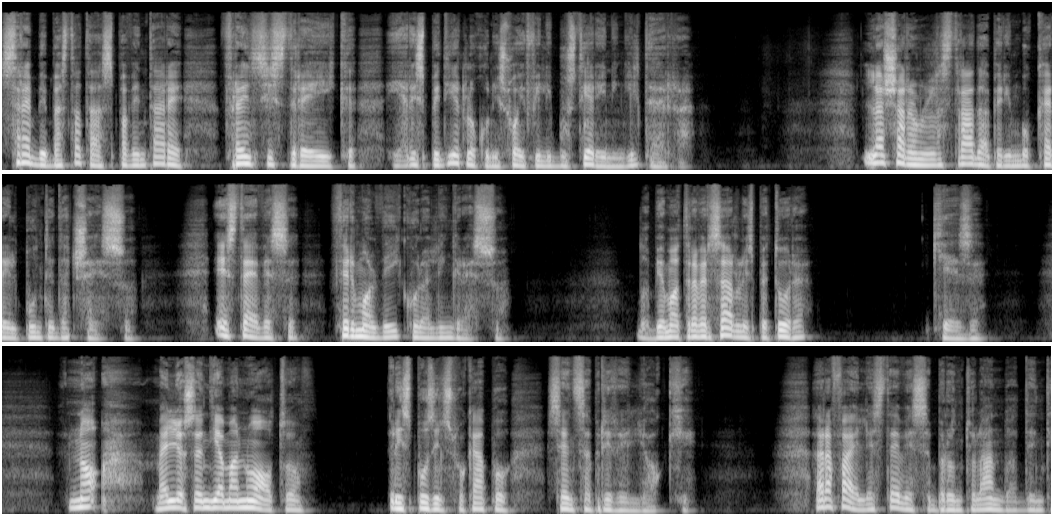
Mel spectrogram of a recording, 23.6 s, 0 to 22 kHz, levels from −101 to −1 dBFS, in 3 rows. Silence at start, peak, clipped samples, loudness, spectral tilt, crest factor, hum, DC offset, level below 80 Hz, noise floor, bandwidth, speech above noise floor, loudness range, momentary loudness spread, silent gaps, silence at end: 0 s; -2 dBFS; under 0.1%; -18 LUFS; -4.5 dB/octave; 18 dB; none; under 0.1%; -54 dBFS; -79 dBFS; 17 kHz; 61 dB; 5 LU; 14 LU; none; 0 s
